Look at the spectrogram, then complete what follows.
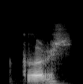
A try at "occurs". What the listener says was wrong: Then almost an E sound. Occurs. It almost has an E sound instead of the U sound. It sounds like occurs.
